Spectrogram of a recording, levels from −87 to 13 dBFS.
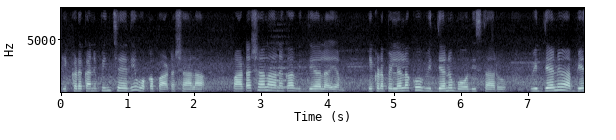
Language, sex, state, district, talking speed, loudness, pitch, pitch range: Telugu, female, Andhra Pradesh, Krishna, 100 wpm, -16 LUFS, 215 Hz, 200-240 Hz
